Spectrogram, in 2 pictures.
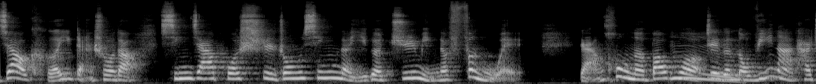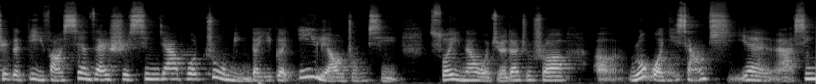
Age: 20-39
